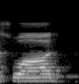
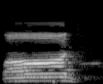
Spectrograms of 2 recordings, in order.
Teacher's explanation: اس کی ادائیگی کرتے وقت واو کی آواز اس میں نہیں آئے گی، بلکہ اس کا یہ لفظ کیسے پڑھا جائے گا، صاد الف اور دال، صاد کیسے پڑھا جائے گا جی، صاد الف اور دال، صاد، ٹھیک ہو گیا جی۔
